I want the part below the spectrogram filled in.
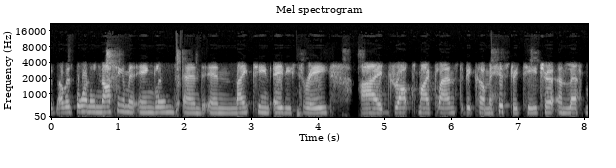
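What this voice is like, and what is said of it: Foreign accent. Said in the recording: “You have a foreign accent.”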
